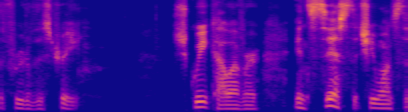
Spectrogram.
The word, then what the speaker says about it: Xquic: Now the X at the beginning or end of any Mayan word is always pronounced with a sh type sound, so it looks to me like her name should be pronounced Shqeek.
